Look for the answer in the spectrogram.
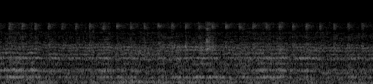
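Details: Mazda 626 GC at idle: quiet idle with a fast, light, regular tapping; owner suspects connecting rod knock on cylinder 1, possibly a pressed-out bearing, hammering worse when hot; not confirmed.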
